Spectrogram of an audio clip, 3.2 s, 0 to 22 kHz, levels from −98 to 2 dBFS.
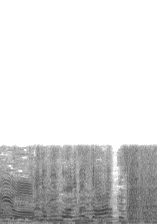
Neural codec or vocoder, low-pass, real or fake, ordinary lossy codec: none; none; real; none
